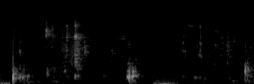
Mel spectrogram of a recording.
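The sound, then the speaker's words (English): Air squeezes out of a plastic water bottle in a few irregular bursts of quiet crackling and squeaky hissing, with faint crinkles between them and no talking. “There's air coming out of the bottle.”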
